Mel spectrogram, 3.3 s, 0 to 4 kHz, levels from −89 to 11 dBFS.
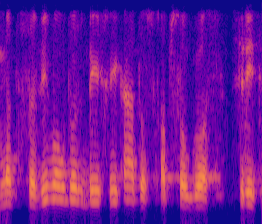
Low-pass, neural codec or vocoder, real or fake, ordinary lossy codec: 3.6 kHz; none; real; Opus, 64 kbps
